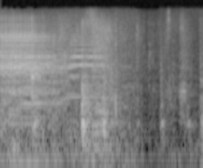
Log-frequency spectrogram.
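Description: A door creaking as it swings open, a short wavering creak about a second in.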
